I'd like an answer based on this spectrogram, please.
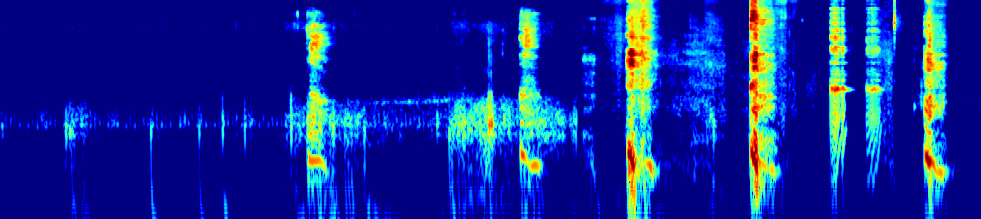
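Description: After faint clicks and a low steady tone, an adult gives a run of about five or six harsh, explosive coughs, some sneeze-like.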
